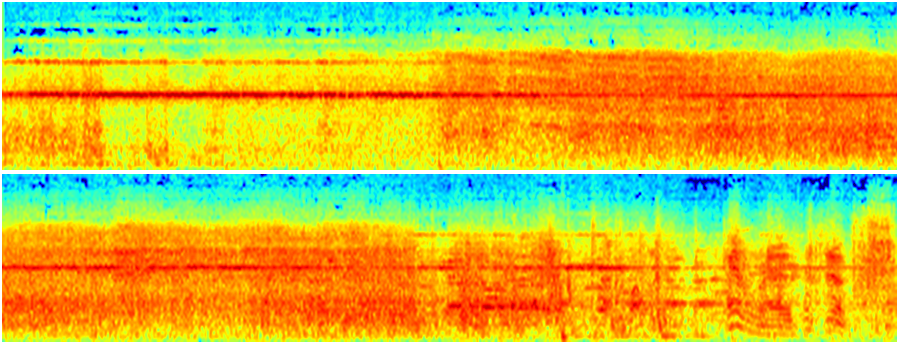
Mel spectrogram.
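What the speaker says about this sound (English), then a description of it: "train trip." A passenger train runs on its rails at night, a loud continuous rumble with a steady high squealing tone on top and a sound that swells and roughens toward the end.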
